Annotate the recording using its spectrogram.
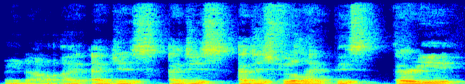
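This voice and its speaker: A thirty-year-old man vlogging, talking slowly through his thoughts with lots of fillers and restarts. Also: low-pitched, level tone, warm tone, distant mic. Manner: halting, many fillers and restarts. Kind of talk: reflective casual monologue. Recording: roomy echo, voice set back from mic.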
